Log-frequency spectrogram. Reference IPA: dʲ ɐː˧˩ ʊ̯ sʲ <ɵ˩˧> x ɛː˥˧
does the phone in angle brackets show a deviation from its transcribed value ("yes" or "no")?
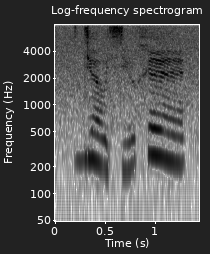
no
